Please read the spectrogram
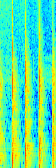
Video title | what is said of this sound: Easy steps to cut Fabric professionally! Amazing Results. | that's the strong part of the fabric you hear that snap back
